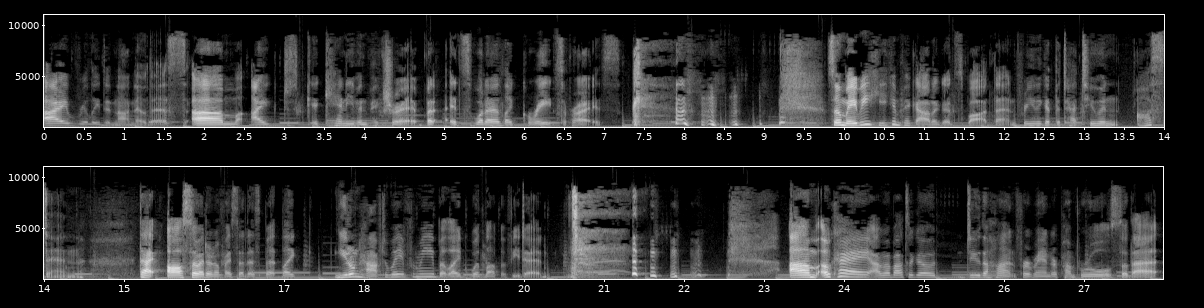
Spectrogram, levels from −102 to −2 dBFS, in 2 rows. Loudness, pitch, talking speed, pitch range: -27 LUFS, 200 Hz, 165 wpm, 175-250 Hz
